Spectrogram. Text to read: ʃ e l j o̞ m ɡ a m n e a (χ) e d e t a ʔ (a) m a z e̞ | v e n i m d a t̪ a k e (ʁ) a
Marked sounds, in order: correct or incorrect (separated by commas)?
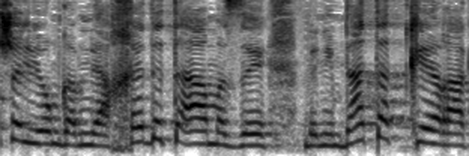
correct, correct, correct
